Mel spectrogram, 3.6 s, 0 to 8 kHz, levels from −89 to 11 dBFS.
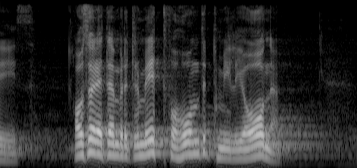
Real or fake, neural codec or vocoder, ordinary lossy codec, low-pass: real; none; none; 7.2 kHz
